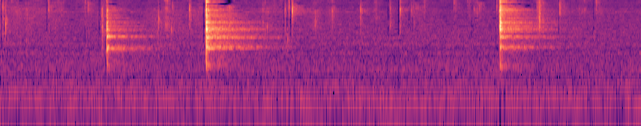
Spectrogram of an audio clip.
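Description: A metal utensil clinking against cookware three times, each strike ringing briefly, the second loudest, over a steady low hum.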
